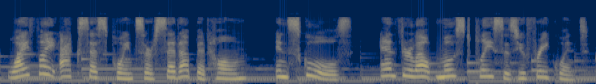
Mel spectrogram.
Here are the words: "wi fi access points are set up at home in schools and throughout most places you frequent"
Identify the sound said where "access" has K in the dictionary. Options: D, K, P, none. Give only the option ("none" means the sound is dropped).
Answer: K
